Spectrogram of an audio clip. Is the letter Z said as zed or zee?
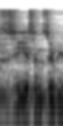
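zee. The letter is said the American way, zee.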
